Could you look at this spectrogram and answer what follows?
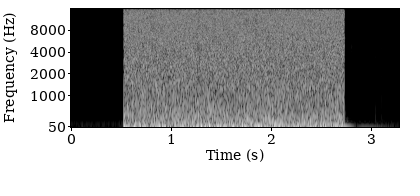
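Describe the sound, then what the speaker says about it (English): A burst of steady broadband pink noise, made as sound-design material for electronic music sweeps and risers, starts abruptly, holds at an even loud level for about two seconds, then cuts off sharply into near silence. "And then let's look at the pink noise."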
